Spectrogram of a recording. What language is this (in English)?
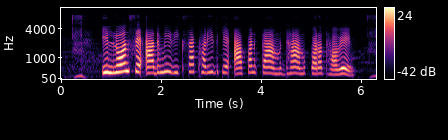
Bhojpuri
